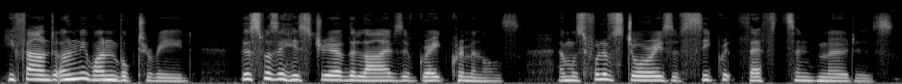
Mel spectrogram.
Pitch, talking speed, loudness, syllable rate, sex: 185 Hz, 180 wpm, -16 LUFS, 4.6 syllables/s, female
